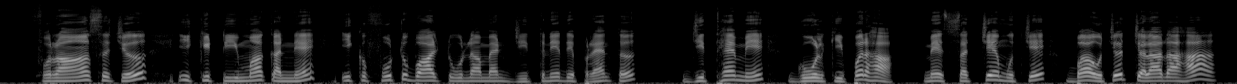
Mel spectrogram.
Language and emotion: Dogri, happy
